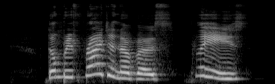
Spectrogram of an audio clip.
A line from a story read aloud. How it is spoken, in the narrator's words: James called out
